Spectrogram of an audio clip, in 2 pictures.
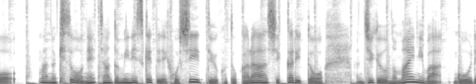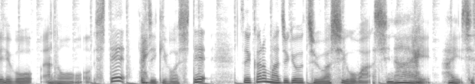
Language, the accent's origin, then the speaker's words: Japanese; Toyohashi, Aichi, Japan; はい、出身は愛知県の豊橋市です。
